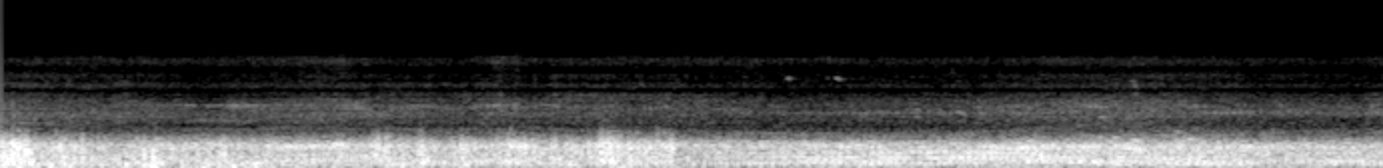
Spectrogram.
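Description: A motorbike's steady low rumble, engine and road noise, as heard from a camera mounted on the bike while it rides slowly along a street. The rumble eases slightly about halfway through.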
